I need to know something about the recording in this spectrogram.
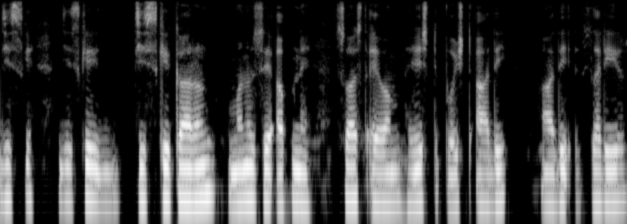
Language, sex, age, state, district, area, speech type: Hindi, male, 30-45, Uttar Pradesh, Ghazipur, rural, spontaneous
